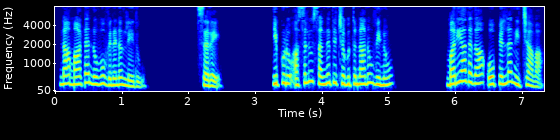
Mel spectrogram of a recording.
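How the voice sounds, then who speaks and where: A woman's voice: high voice, dry recording, studio quality. A woman voicing a hungry, cunning male fox who whines and threatens in a children's story. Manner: wheedling then threatening.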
